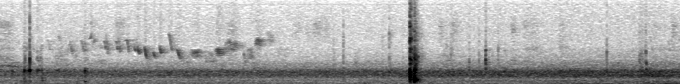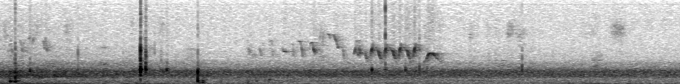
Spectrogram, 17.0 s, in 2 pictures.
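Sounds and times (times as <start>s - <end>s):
bird chirping: 0.0s - 4.8s, 8.1s - 15.2s
steady background noise: 0.0s - 17.0s
sharp clicks: 13.0s - 13.9s.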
